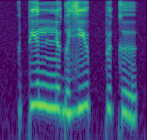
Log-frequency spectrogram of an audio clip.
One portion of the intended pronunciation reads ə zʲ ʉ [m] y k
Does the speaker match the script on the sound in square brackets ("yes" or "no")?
no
